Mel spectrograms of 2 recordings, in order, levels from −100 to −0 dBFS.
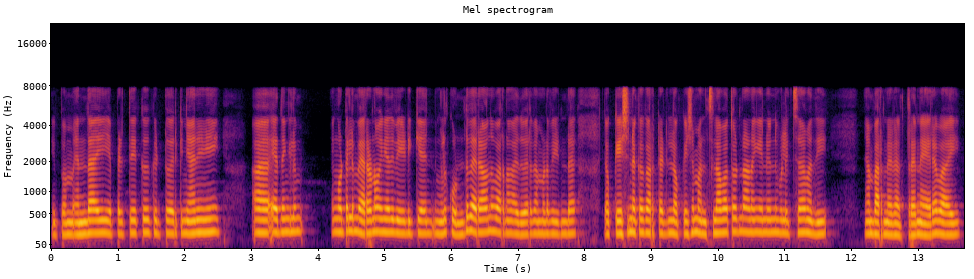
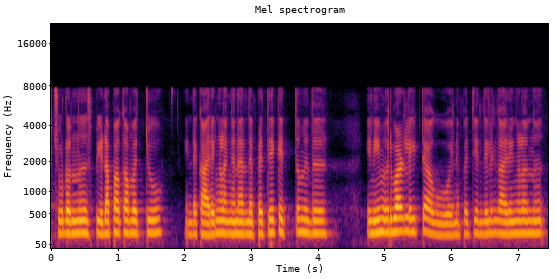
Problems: none marked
